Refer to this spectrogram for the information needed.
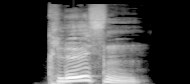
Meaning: dative plural of Kloß
- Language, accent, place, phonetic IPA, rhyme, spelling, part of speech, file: German, Germany, Berlin, [ˈkløːsn̩], -øːsn̩, Klößen, noun, De-Klößen.ogg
